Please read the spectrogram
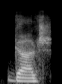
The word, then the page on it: gulch: Indian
